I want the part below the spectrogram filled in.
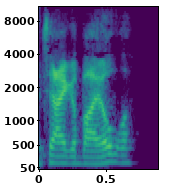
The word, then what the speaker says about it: Tagovailoa: Mac Jones, QB1, up against Tua Tagovailoa.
